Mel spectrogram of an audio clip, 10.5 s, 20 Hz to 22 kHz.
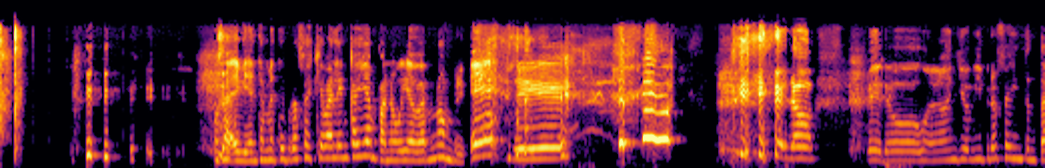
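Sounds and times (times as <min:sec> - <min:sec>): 
sharp hand claps: 0:00.0 - 0:00.5
speech: 0:00.8 - 0:10.4
laughter: 0:05.0 - 0:08.0.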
